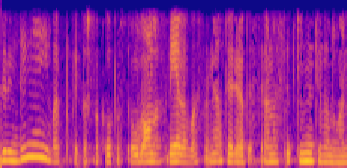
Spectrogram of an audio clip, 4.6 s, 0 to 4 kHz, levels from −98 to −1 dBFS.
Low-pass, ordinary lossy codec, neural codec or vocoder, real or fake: 3.6 kHz; AAC, 24 kbps; codec, 44.1 kHz, 1.7 kbps, Pupu-Codec; fake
